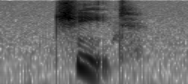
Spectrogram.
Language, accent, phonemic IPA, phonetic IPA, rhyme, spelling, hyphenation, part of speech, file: English, US, /ˈt͡ʃiːt/, [ˈt͡ʃʰɪi̯t], -iːt, cheat, cheat, verb / noun, En-us-cheat.ogg
- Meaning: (verb) To violate rules in order to gain, or attempt to gain, advantage from a situation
